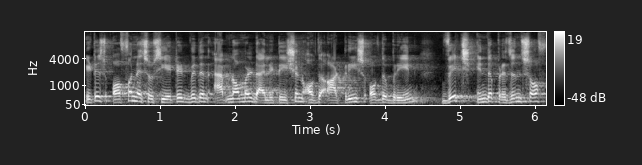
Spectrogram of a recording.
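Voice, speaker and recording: Audible room echo surrounds a man talking at a fairly quick pace. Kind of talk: medical explainer to camera. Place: studio.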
